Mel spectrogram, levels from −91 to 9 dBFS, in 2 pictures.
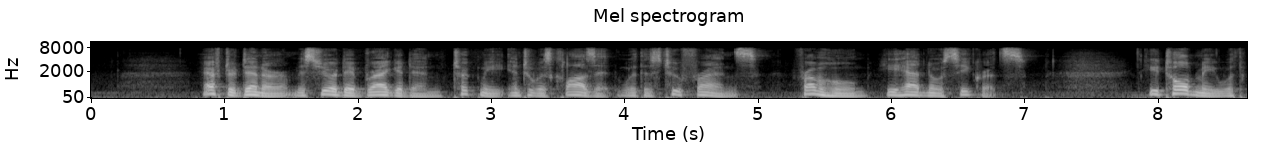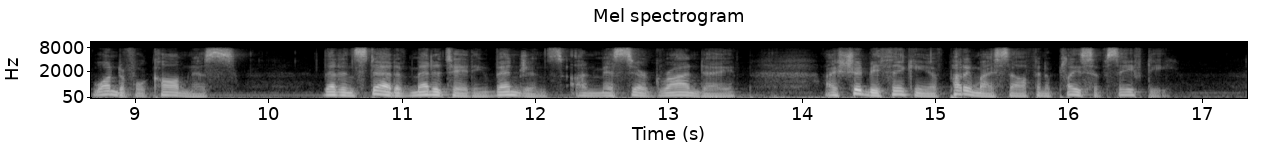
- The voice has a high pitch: No, low, 110 Hz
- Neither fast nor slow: Yes, average, 160 wpm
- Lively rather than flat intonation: Yes, wide, 6.3 semitones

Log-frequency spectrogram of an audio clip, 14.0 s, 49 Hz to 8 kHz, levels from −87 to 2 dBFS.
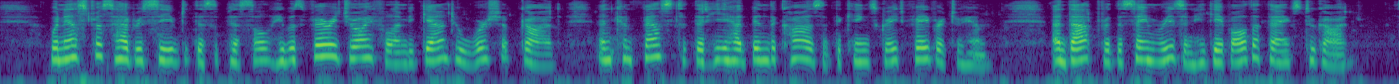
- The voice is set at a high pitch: Yes, high, 205 Hz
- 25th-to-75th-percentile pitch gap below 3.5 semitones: Yes, average, 2.8 semitones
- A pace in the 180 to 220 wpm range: Yes, average, 190 wpm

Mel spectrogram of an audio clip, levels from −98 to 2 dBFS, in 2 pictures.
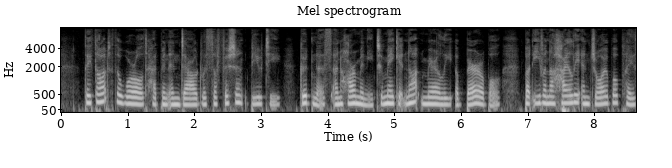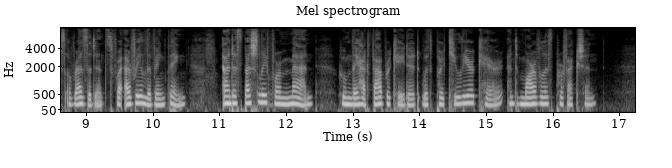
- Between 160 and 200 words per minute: Yes, average, 170 wpm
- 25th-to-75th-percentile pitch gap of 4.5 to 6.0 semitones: No, narrow, 2.4 semitones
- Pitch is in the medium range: No, high, 195 Hz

